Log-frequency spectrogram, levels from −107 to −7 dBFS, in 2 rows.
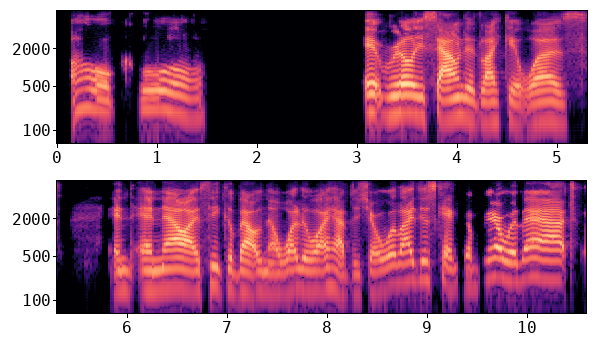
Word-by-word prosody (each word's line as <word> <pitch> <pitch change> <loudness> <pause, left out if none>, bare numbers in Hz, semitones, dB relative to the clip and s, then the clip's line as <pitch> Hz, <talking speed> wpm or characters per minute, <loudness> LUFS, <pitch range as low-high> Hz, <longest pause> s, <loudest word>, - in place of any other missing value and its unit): Oh, 215 - -5 0.2
cool! 165 - -5 1.6
It 190 +1 +3
really 180 0 +4
sounded 155 -1 +4
like 140 0 -1
it 130 - -5
was, 140 -1 -3 0.5
and 150 0 -5
and 150 0 -2
now 160 0 +6
I 145 -1 +4
think 170 0 -10
about, 145 -1 +1
"Now 135 - -7
what 155 +3 -2
do 150 -1 -5
I 150 +2 0
have 165 - -3
to 130 +1 -17
show?" 140 +2 -7
Well, 185 +4 -3
I 195 +2 +1
just 205 0 -6
can't 160 +1 -5
compare 220 +8 +1
with 200 -1 -1
that! 220 -2 +4
160 Hz, 160 wpm, -22 LUFS, 145-190 Hz, 1.6 s, now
